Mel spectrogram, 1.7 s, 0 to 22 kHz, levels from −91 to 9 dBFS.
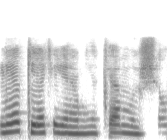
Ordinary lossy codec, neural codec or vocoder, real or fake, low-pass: none; codec, 16 kHz, 1 kbps, X-Codec, HuBERT features, trained on general audio; fake; 7.2 kHz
